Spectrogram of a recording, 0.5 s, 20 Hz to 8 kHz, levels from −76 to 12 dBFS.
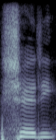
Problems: constant background noise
